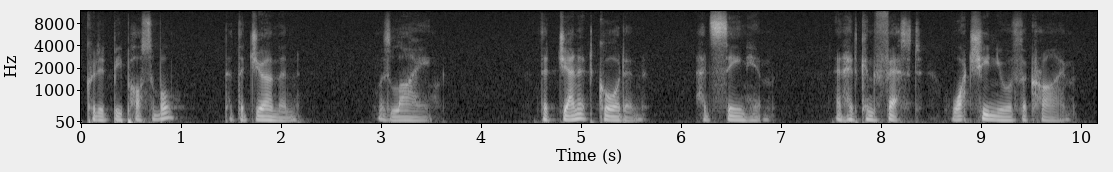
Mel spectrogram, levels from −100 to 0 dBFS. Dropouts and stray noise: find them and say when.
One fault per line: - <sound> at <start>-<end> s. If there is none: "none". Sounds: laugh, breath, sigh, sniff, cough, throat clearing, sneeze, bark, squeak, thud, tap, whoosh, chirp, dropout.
none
